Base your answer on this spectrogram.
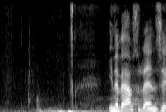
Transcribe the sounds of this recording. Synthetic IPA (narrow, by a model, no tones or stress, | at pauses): enæʋæɐ̰suðd̥ænsə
